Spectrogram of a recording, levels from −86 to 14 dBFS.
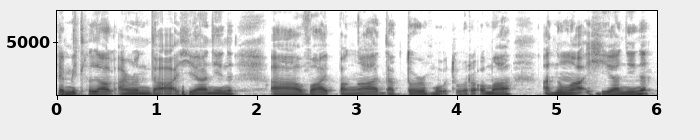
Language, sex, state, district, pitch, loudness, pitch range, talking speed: Mizo, male, Mizoram, Aizawl, 115 Hz, -18 LUFS, 100-120 Hz, 190 wpm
